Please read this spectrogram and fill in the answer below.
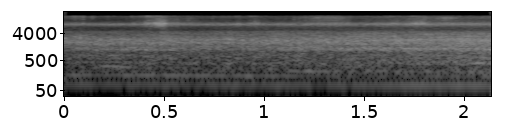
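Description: A motor vehicle's engine running, a steady low hum that slowly grows louder as it approaches.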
